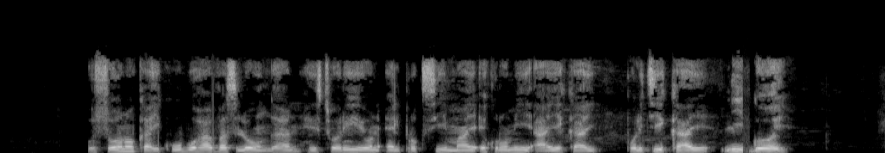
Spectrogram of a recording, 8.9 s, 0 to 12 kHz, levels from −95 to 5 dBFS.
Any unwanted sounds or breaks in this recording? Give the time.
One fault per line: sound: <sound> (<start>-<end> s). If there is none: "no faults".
sound: dropout (7.4-7.5 s)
